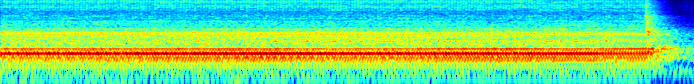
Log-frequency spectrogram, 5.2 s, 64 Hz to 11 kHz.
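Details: Portable suction unit in a National Registry EMT skills demo on an apneic adult with weak pulse of 60, mouth full of secretions: steady loud motor drone with rapid pulsing, cutting off at the end as airway is suctioned.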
